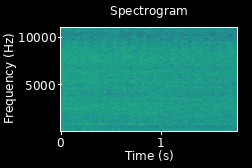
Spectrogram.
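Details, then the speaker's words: 2011 Ford Explorer after replacing ~300,000 km spark plugs and PCV valve for cylinder 5 misfire code: starts with no hesitation, smooth steady idle, no stumble or knock. "soon as this started there was no hesitation whatsoever [Music] that must be a good sign"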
